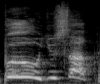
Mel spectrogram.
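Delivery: high, loud mock booing; jeering crowd. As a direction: heckle like a hostile crowd. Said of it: "she got so much hate".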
